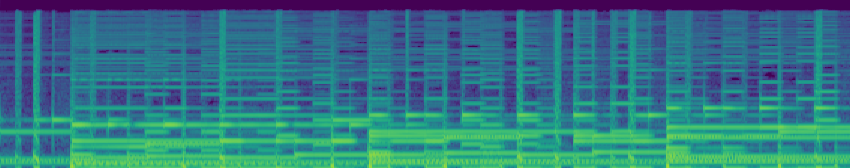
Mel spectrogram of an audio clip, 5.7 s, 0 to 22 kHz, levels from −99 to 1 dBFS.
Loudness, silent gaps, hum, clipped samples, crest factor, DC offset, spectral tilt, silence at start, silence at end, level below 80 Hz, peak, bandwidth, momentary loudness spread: -21 LUFS; none; none; under 0.1%; 16 dB; 3%; -5.5 dB/octave; 0 s; 0 s; -32 dBFS; -4 dBFS; 17 kHz; 3 LU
